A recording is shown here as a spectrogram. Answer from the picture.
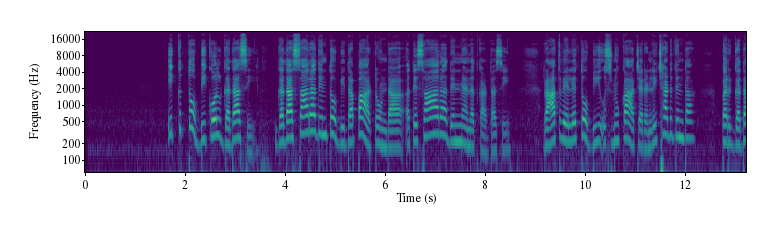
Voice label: languages accents women punjabi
